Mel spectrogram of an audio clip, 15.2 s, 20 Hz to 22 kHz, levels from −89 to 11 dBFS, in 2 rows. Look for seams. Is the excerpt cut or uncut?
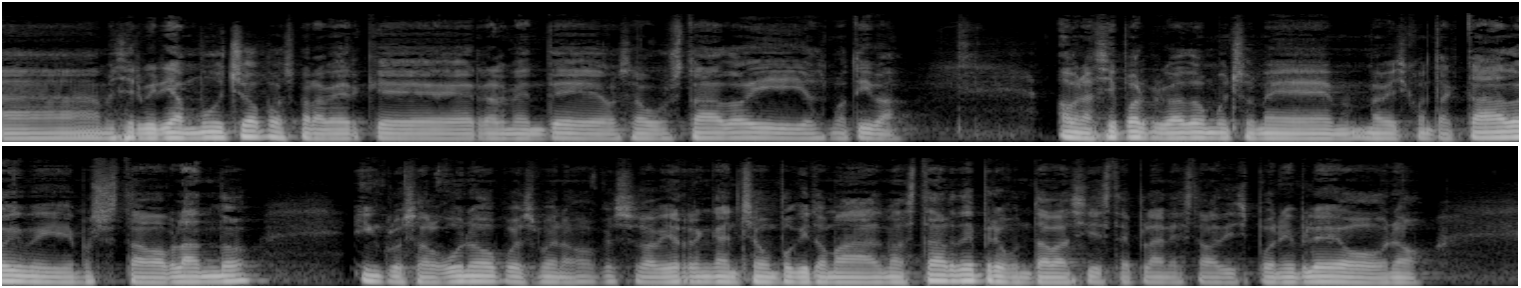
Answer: cut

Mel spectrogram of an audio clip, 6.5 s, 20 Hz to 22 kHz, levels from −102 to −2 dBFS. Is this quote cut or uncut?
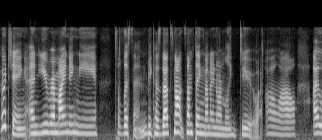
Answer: cut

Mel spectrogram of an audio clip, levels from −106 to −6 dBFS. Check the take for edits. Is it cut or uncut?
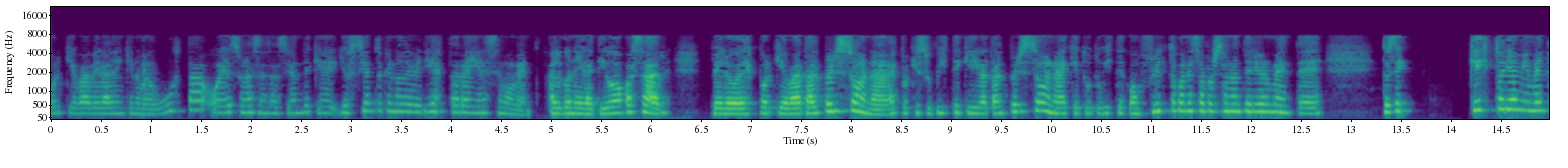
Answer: cut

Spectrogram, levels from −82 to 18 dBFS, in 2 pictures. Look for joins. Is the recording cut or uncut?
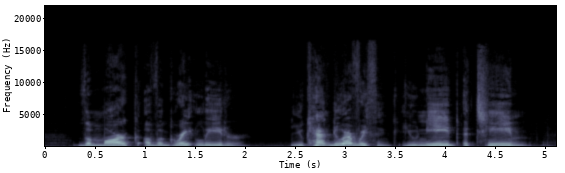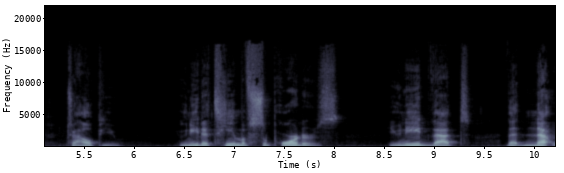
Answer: cut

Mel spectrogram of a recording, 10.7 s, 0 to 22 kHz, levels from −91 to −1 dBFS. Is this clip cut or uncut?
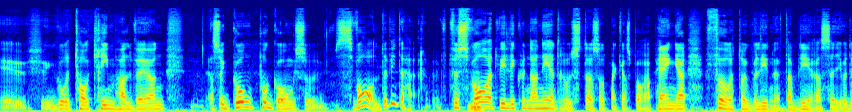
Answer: cut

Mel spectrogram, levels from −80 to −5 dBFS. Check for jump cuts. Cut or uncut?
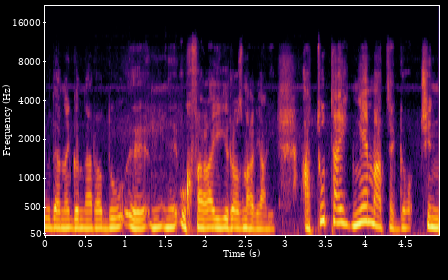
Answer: uncut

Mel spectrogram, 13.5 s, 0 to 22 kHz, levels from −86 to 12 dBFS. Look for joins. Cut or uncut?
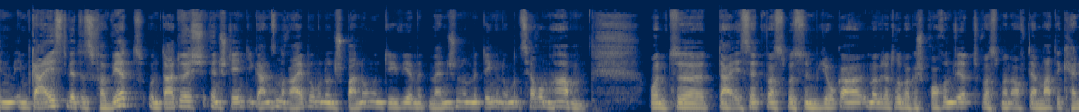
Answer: uncut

